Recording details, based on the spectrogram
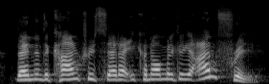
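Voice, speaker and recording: On a very clean recording with a silent background, a man speaks with a German accent. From Germany, Berlin. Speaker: author and speaker on economics. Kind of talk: conference talk. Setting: stage with audience.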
